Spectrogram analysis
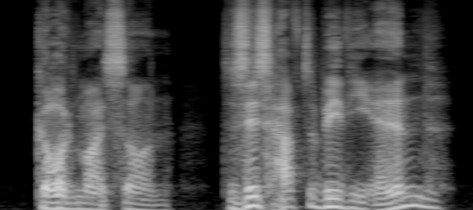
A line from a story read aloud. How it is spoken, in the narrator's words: He sighs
